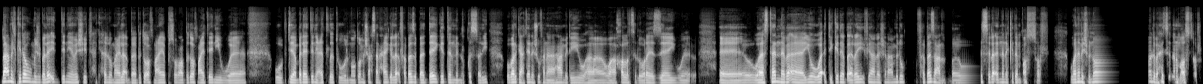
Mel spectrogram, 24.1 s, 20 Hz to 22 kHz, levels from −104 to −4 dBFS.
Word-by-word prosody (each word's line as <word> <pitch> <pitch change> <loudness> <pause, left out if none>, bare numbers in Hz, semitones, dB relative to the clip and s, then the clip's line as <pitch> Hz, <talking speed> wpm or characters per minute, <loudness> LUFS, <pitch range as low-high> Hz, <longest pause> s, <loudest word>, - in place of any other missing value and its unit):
باعمل 155 0 +8
كده 155 +4 +4
ومش 140 -5 -2
بالاقي 130 +4 +3
الدنيا 130 0 -4
مشيت 125 0 -2
حل - - -17
حلو 120 -1 -3
معايا، 115 0 0
لأ 125 - +3
ب - - -16
بتقف 105 +1 -1
معايا 115 +3 +1
بسرعة، 115 -1 -2
بتقف 120 +2 -1
معايا 115 0 +2
تاني. 120 0 -3
و 105 -1 -4 0.9
وبت 115 +2 -3
بالاقي 120 +2 +5
الدنيا 130 -1 -2
عطلت 115 0 -3
والموضوع 110 +2 -5
مش 120 0 -2
أحسن 120 -2 -2
حاجة، 120 +2 -1
لأ. 125 - +2
فبز 130 0 0
باتضايق 130 +4 +3
جدًا 130 -2 -1
من 110 -2 -6
القصة 110 +1 -2
دي، 120 +4 -6 0.4
وبارجع 125 +1 +4
تاني 125 -1 -1
أشوف 120 +2 -5
أنا 105 -1 -1
هاعمل 115 -1 -1
إيه، 115 +1 -3
و 110 - -5 0.5
وهاخلص 110 +3 0
اللي - - -7
ورايا 105 +1 +1
إزاي، 110 +1 -1
وآآ، 105 -2 -9 1.1
وأستنى 115 +5 +4
بقى 120 -4 +5
يو 135 +2 +1
وقت 130 -1 +3
كده 135 +4 0
أبقى 125 -3 +4
رايق 130 0 0
فيه 140 - -3
علشان 125 -1 -4
أعمله. 130 +4 -4 0.2
فبازعل 125 -7 0
وباحس 110 +4 -4
لأ 135 +2 +4
إن 130 - -5
أنا 125 -1 -1
كده - - 0
مقصّر، - - -6 0.4
وأنا 130 +3 +4
مش 135 -2 0
من 125 - -5
النوع 150 0 -1 0.8
اللي - - +1
باحس 405 - -1
إن - - -19
أنا - - 0
مقصّر. - - -1
120 Hz, 175 wpm, -23 LUFS, 110-130 Hz, 1.1 s, باعمل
